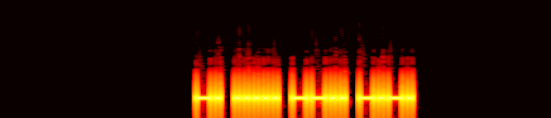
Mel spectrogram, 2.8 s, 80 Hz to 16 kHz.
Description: Morse code, heard as a keyed tone, about 49 wpm, 700 Hz. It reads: N5ZC
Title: Call Signs - 50wpm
